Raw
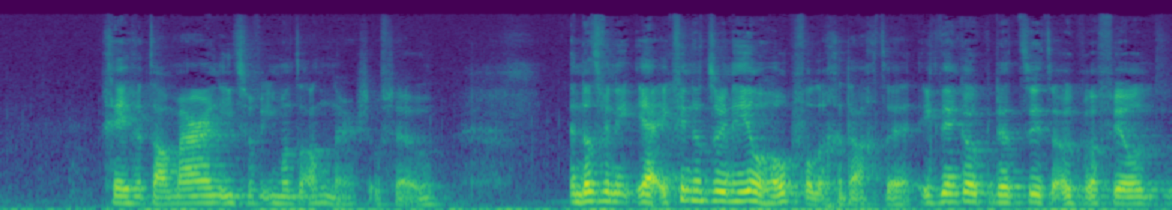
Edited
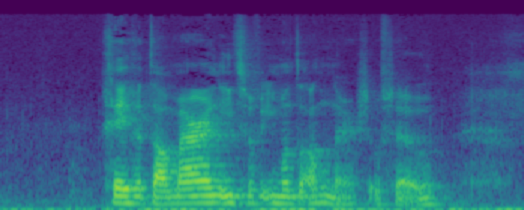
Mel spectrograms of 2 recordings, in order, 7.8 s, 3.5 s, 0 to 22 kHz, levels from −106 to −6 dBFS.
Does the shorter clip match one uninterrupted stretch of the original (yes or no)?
yes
